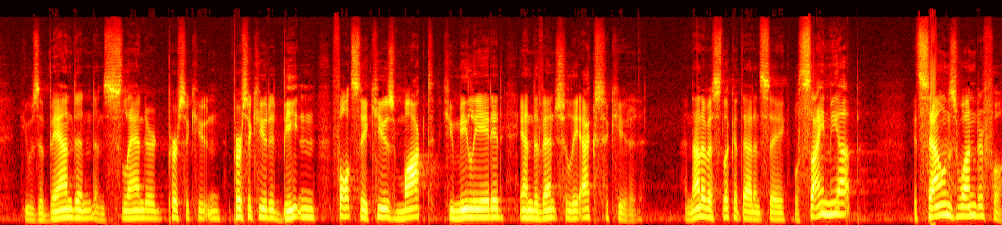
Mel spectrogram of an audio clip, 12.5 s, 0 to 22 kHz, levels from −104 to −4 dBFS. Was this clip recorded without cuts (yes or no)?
no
